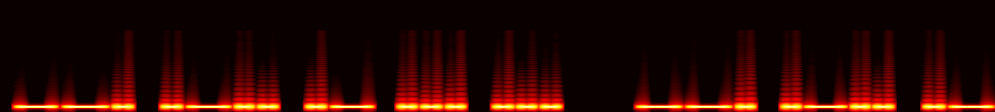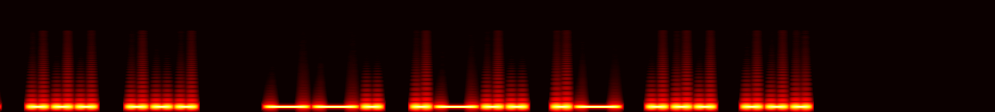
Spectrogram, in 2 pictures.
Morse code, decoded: GLASS GLASS GLASS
